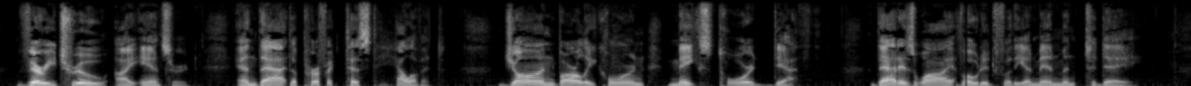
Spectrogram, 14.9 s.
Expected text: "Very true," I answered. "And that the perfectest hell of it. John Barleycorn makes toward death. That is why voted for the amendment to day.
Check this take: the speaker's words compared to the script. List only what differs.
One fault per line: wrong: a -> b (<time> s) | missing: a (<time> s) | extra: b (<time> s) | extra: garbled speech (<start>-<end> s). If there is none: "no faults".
no faults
